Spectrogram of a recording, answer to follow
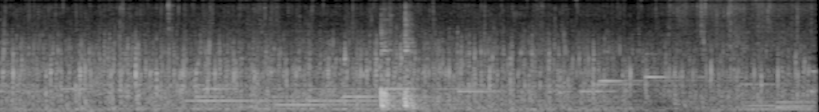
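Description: Pot of vegetable soup at a rolling boil, bubbling and popping steadily. Two sharp clicks close together about four seconds in.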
